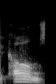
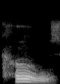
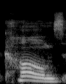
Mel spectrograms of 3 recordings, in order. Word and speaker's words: Combs: what's the word yeah well avery is uh incorrect on that but not really there are there is another version of my name with two o's in it and brits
